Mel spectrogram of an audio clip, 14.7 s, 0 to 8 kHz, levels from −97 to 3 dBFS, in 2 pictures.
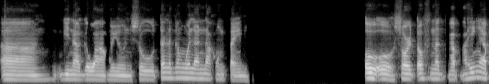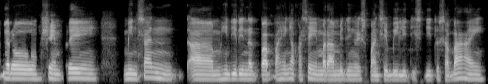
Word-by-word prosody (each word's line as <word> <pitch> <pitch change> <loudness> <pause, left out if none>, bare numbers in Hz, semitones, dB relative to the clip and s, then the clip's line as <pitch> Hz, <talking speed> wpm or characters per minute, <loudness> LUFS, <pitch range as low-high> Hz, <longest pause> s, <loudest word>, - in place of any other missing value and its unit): ah, 115 -2 +2 0.4
ginagawa 115 -2 +2
ko 110 - -5
yun. 110 -2 -1
So, 115 0 -2
talagang 150 0 0
wala 145 -1 +2
na 135 -2 -2
akong 120 -2 -7
time. 100 -2 -2 1.7
Oo, 130 -5 +6
sort 130 +4 +3
of 140 +1 -1
nagpapahinga, 135 +4 0
pero 135 -2 +3
siyempre, 140 -1 0 0.4
minsan, 130 0 -2 0.2
um, 120 -1 +2
hindi 125 +1 -1
rin 125 -1 0
nagpapahinga 120 +2 0
kasi 125 +3 -2
marami 115 -1 +1
din 115 0 -5
responsibilities 115 0 -4
dito 110 -1 -7
sa 110 - -4
bahay. 130 -3 0
125 Hz, 115 wpm, -24 LUFS, 115-135 Hz, 1.7 s, Oo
